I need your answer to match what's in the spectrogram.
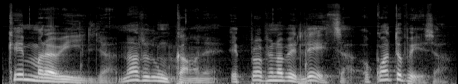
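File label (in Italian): "maraviglia", dialettale crespinese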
